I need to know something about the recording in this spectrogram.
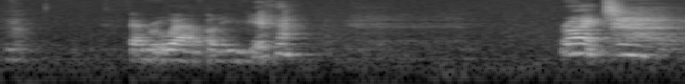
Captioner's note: chuckles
